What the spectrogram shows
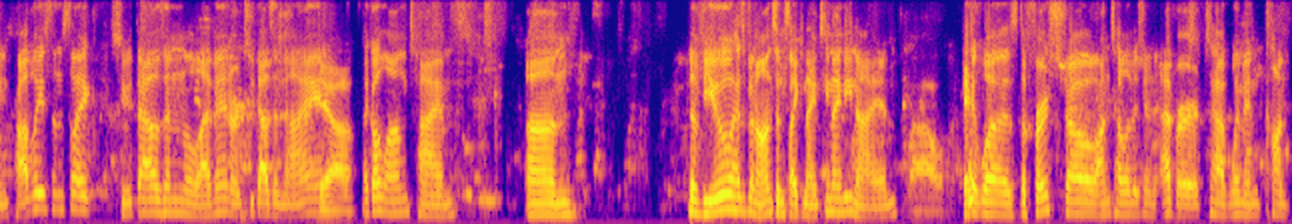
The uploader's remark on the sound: a live pod at Cafe Reggio in the Village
